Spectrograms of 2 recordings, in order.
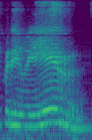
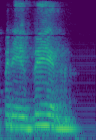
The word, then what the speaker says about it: prever: Y como uno aquí da docencia, Álvaro Alvarado, Álvaro Abdiel, eh, no se dice prever, se dice prever, para que lo sepas.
